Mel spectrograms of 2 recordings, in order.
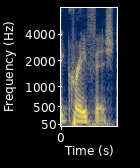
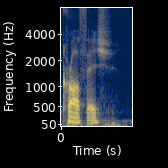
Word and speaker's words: crayfish: So Crawfish is C-R-A-Y? – Well, we pronounce it crawfish.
